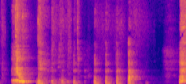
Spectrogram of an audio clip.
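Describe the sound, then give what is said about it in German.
A fit of coughing after choking on water: a strong opening cough followed by a rapid, rhythmic string of harsh, raspy coughs, a short pause, then one more loud cough. “Hast also du verschluckt? Ja. Ab. Am Wasser. Schon wieder.”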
